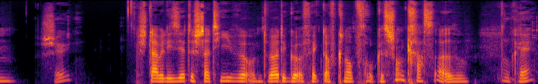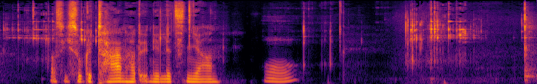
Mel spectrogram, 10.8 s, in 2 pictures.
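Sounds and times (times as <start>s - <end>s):
speech: 0.0s - 0.8s, 1.4s - 8.5s
ice cubes clinking in a glass: 5.4s - 6.6s, 9.4s - 10.2s.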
